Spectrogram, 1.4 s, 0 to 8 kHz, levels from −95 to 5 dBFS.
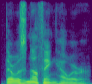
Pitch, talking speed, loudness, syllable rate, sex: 100 Hz, 170 wpm, -15 LUFS, 6.6 syllables/s, male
